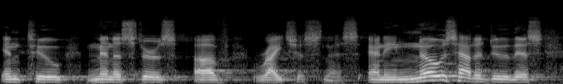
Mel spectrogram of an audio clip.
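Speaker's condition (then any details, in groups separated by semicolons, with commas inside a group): No condition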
